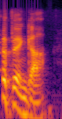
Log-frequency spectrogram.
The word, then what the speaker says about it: Van Gogh: my Van Gogh on. – Van Gogh, pronounced perfectly.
